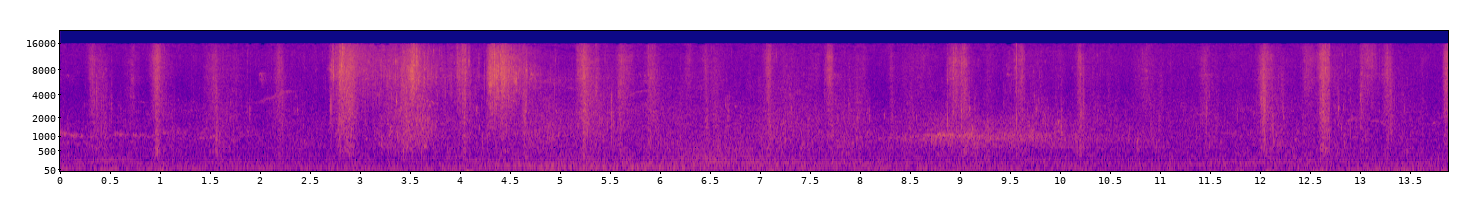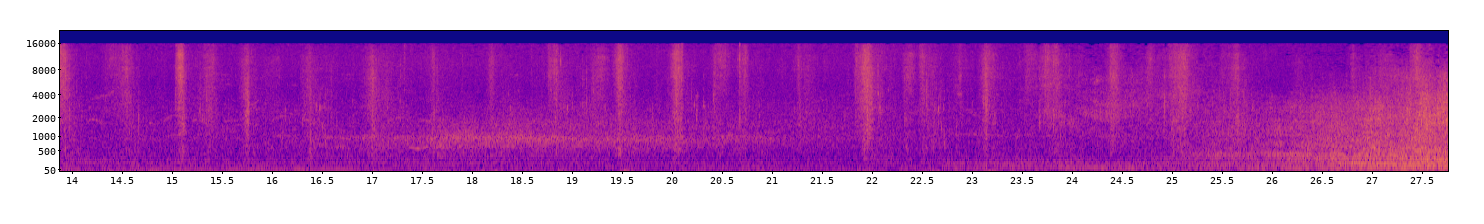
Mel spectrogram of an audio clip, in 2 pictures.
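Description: Footsteps crunch softly on grass and dirt.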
